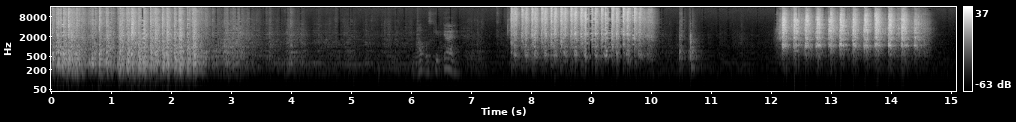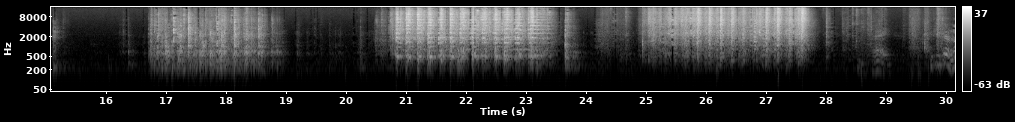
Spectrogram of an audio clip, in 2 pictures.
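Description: Homemade shakers, household containers filled with things like rice, pasta, paper clips and pencils, shaken one after another: six bursts of fast, even rattling, each about two to three seconds long with short pauses between. The first, a metal tin, sounds lower and fuller than the others.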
